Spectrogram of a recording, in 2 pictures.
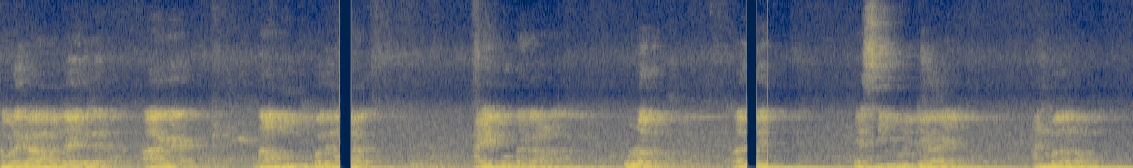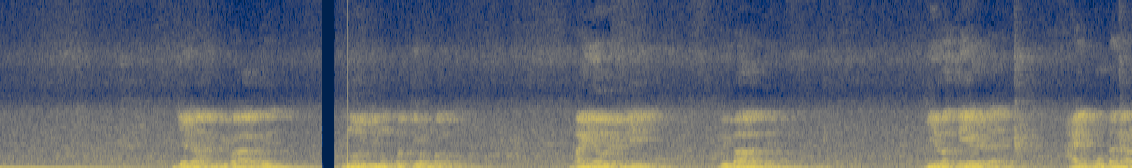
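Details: Person who stammers speaking Malayalam on stage after speech therapy, using a pausing speech technique; stuttering managed with pausing speech technique.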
